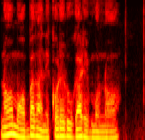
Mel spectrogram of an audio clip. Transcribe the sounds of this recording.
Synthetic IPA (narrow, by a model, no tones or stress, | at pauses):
nɔmɔbaðanekoɾeɾuɣaɾemonɔ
